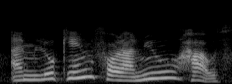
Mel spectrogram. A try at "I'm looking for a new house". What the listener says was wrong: I want you to pronounce the NG at the end I'm looking okay it's a nasal sound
